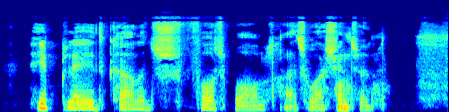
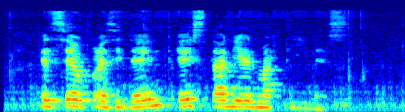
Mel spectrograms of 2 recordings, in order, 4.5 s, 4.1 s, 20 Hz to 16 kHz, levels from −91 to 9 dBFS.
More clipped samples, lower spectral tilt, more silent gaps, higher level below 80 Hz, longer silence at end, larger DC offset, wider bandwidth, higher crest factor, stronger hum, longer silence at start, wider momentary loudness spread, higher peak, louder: neither; second, -3.5 dB/octave vs -6.5 dB/octave; neither; second, -66 dBFS vs -58 dBFS; second, 0 s vs 0.6 s; neither; second, 9.6 kHz vs 11.5 kHz; about the same, 20 dB vs 16 dB; neither; about the same, 0.3 s vs 0.4 s; second, 14 LU vs 18 LU; second, -8 dBFS vs -4 dBFS; second, -26 LUFS vs -19 LUFS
